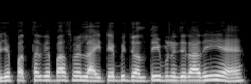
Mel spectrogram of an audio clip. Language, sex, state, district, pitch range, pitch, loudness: Hindi, male, Jharkhand, Garhwa, 180-190 Hz, 185 Hz, -10 LUFS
